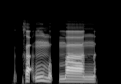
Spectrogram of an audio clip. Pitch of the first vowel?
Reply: rising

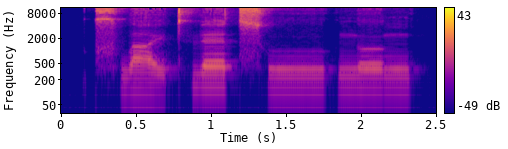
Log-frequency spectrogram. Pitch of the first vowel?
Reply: low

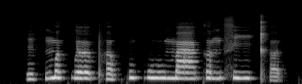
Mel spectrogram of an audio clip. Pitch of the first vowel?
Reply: low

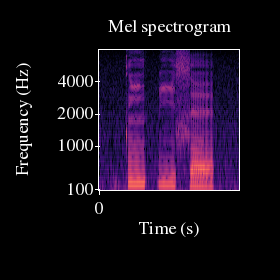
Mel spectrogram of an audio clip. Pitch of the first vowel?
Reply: high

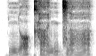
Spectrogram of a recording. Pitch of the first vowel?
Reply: rising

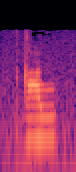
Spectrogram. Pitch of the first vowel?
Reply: low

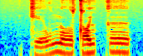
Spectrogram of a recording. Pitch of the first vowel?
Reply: rising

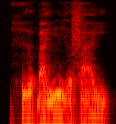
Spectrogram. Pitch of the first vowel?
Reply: rising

